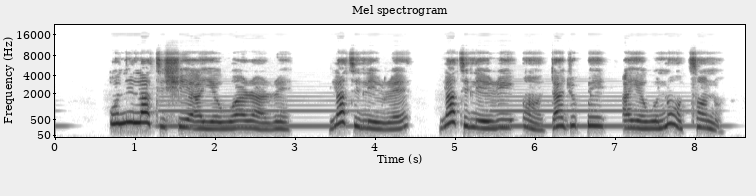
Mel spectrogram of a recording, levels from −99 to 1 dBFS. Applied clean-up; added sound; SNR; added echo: none; Wind instrument, woodwind instrument; 18 dB; none.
